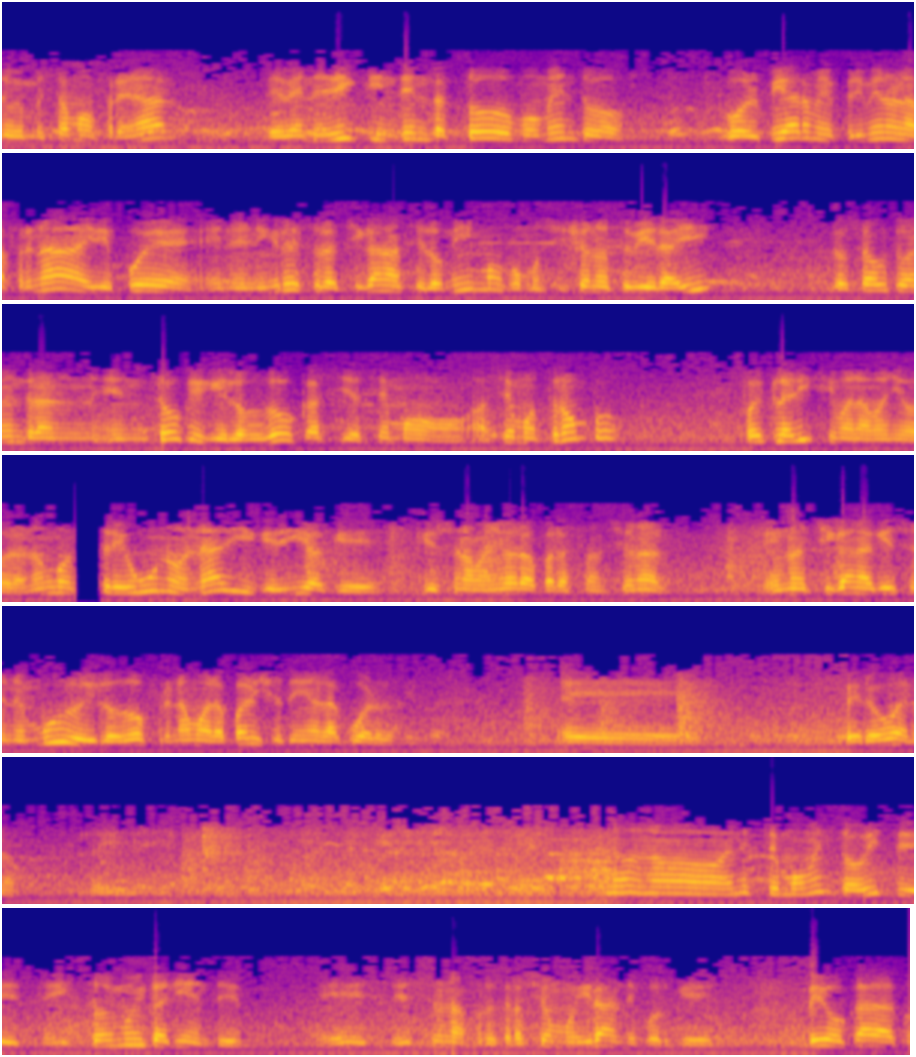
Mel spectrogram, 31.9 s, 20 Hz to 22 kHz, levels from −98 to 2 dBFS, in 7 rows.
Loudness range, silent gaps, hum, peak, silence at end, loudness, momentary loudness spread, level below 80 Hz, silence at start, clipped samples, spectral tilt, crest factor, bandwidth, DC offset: 3 LU; none; none; 0 dBFS; 0 s; -16 LUFS; 11 LU; -52 dBFS; 0 s; under 0.1%; -7.5 dB/octave; 16 dB; 5.8 kHz; under 0.1%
